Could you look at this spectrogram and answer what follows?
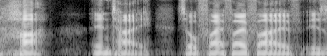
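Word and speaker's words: ห้า: you've been to Thailand the number five is pronounced ha and Tha so 555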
